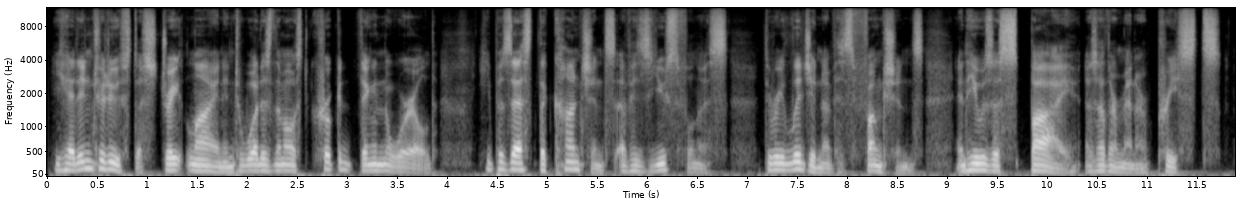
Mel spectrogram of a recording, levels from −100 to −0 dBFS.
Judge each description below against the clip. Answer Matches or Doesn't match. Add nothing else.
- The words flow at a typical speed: Matches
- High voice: Doesn't match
